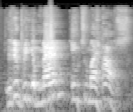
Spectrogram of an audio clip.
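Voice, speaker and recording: An actor playing an angry husband and father who shouts accusations at his wife. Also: sits high, normal speed, faint music behind. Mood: demanding. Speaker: actor in a domestic drama.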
